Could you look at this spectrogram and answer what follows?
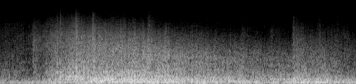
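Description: Deep, rumbling thunder from a brewing afternoon storm rolls on continuously, loud and heavy with low booming, and no voices are heard over it.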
